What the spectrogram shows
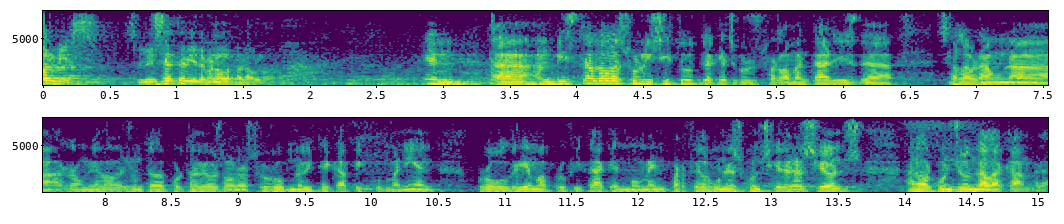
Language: Catalan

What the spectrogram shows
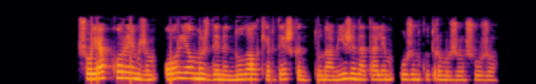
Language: Mari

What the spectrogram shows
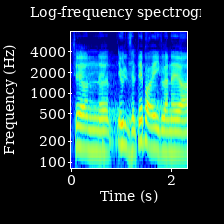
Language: Estonian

